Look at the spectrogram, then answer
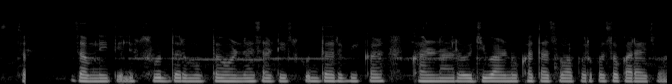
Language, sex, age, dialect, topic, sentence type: Marathi, male, 60-100, Southern Konkan, agriculture, question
